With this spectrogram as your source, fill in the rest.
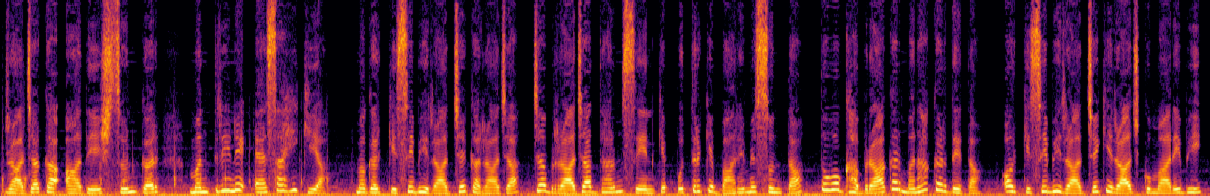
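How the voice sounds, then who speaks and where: High-pitched woman narrating a story. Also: animated, moderate pace, a little mellow, faint music behind.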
